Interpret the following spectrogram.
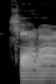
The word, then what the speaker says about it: Kuna: I don't know how to pronounce. I kept saying it wrong, and Even now, can you say it? Kuna, right? Yeah, Okay, Kuna.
